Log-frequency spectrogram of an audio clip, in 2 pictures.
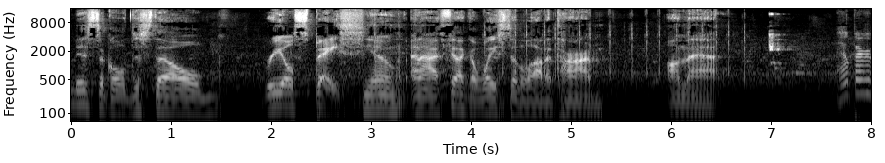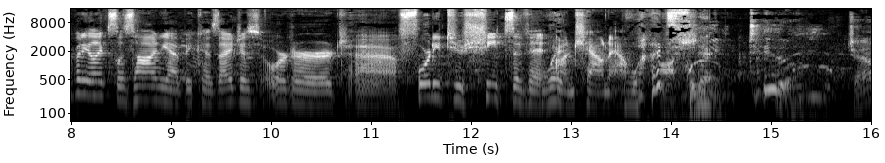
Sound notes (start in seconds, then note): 6.4 tapping sounds, Dar’s pad beeps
